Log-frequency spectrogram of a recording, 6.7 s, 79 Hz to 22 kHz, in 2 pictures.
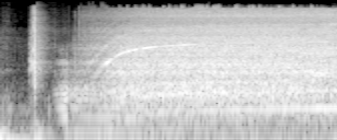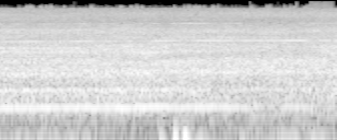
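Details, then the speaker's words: DeWalt DW625E type 5 half-inch router after replacing its two bearings (6201 and 6005); it was stalling at start before. A click, then a quick wind-up to a steady high whine with no grinding: normal running. "look at that up and running again no problem smooth as anything now all that needed two bearings a 6201 and a 6005"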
